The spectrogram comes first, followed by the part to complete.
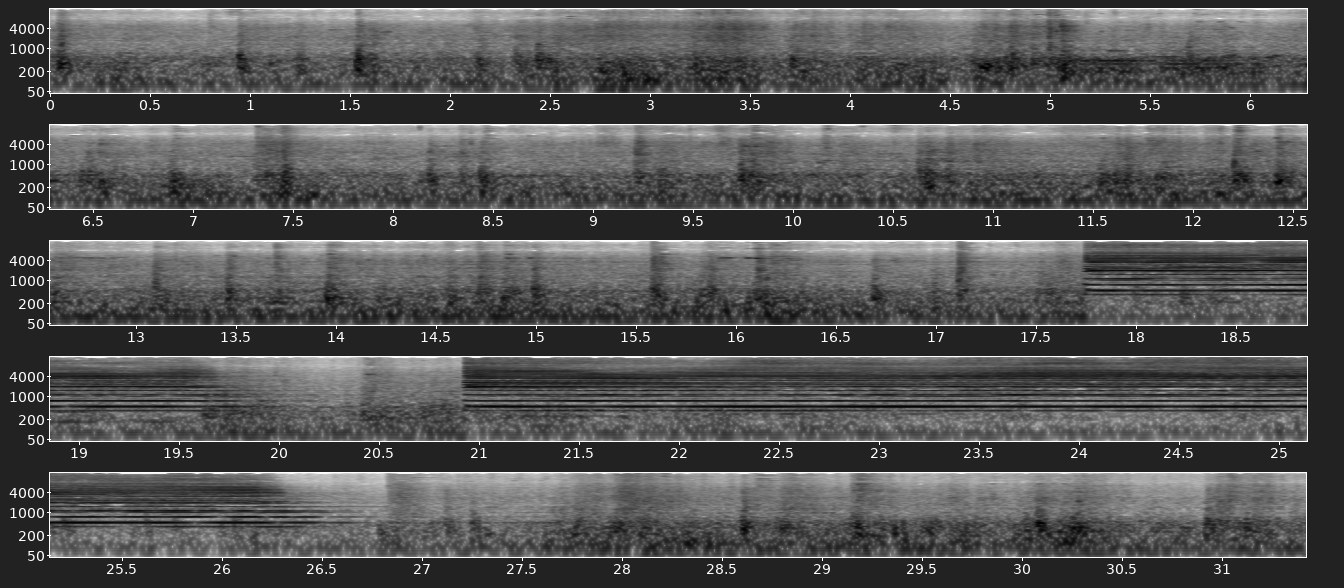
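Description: Train running, a steady rumble with the clickety-clack of wheels over rail joints. About eighteen seconds in, a diesel locomotive's multi-tone air horn sounds a blast of about two seconds, then, after a short break, a longer blast of about five seconds.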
